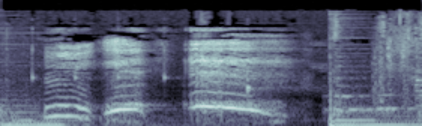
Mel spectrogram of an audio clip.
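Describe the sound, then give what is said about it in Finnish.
A baby babbles and laughs in short, high, sing-song bursts, with a brief pause before another squeal of delight. “Kuten kuuluu, niin tässä on minun vauvani”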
